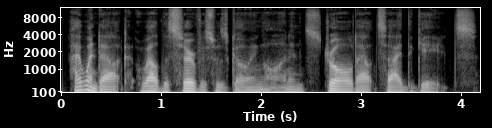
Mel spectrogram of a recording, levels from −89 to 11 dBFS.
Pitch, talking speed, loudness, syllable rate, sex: 105 Hz, 200 wpm, -19 LUFS, 5.5 syllables/s, male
